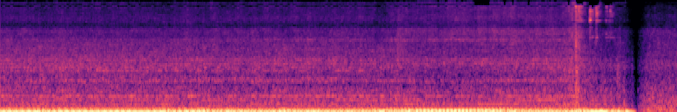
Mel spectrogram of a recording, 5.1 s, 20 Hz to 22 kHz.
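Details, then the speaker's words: Mk2 VW Golf after a misfire and high idle fix, cold engine running at about 1200 rpm on cold start enrichment, steady low hum, then switched off: normal cold fast idle, no longer excessively high. "So how it was running then is absolutely perfect. That's how you want it. Because the engine was cold, it was running at 1200 RPM, so it was activating the cold start, but it wasn't running ridiculously high like it was before."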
